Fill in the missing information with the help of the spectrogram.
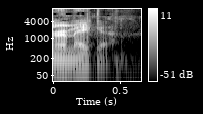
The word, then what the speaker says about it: Remeka: Our guest this week is the fantastic, hilarious, charming, handsome, effervescent Ben Remeka. – Ben Remeka, that's right. – Wow. That's rhymes with Jamaica. – Mm-hmm. Rhymes with Jamaica. – Mm-hmm. Not Remeka. – Not Remeka, right. Not Ramiaka.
